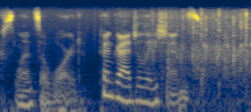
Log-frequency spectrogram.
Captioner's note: applause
